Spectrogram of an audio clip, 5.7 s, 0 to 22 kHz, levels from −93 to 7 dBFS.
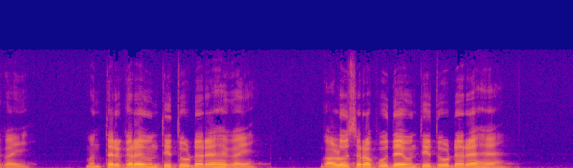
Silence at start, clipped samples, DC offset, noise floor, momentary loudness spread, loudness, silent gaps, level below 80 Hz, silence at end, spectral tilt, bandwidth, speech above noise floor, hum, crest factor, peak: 0 s; under 0.1%; under 0.1%; -56 dBFS; 12 LU; -18 LUFS; none; -52 dBFS; 0.6 s; -5 dB/octave; 14.5 kHz; 39 dB; none; 18 dB; -2 dBFS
